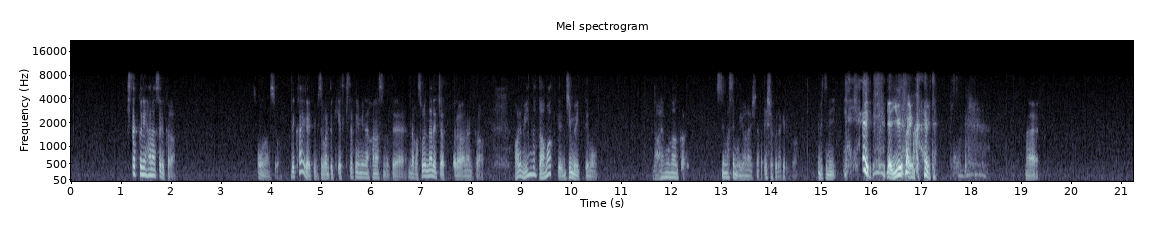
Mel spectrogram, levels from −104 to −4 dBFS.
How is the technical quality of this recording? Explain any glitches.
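Quality is limited by compression throughout. Opus voice compression runs the whole way. The sound points to a low bitrate, around 12 kbps, in the SILK speech mode at wideband. It sounds muffled, slightly hoarse and faintly robotic.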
